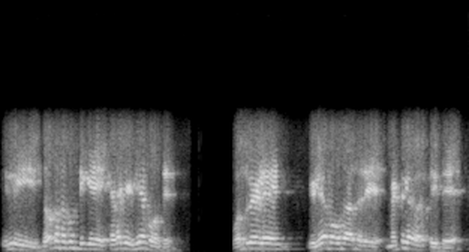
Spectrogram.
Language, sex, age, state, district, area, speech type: Kannada, male, 18-30, Karnataka, Shimoga, rural, conversation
